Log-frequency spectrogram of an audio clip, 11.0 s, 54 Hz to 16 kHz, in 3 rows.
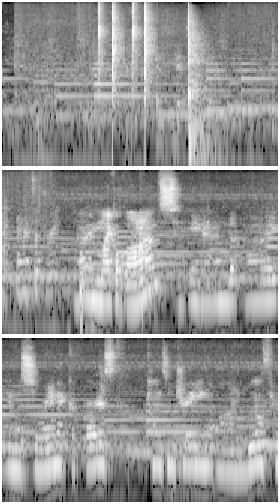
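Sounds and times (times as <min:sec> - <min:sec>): background music of held tones: 0:00.0 - 0:11.0
hands slapping wet clay: 0:01.2 - 0:02.1.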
